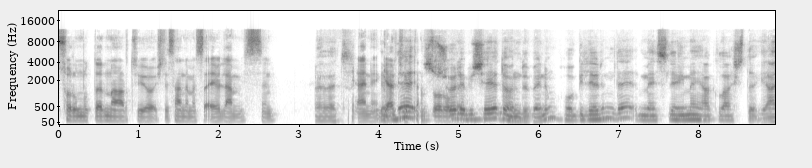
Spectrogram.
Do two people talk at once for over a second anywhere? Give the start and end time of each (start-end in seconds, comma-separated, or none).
3.7-5.1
